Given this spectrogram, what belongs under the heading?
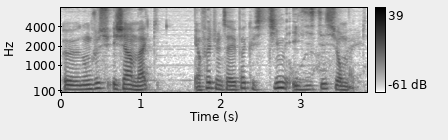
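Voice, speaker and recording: A man's voice: on the high side, fairly quick, faint music behind. Rambling young man over gameplay. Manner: rambling, hesitant, many fillers and restarts. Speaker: gaming channel host. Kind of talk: casual gameplay commentary.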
